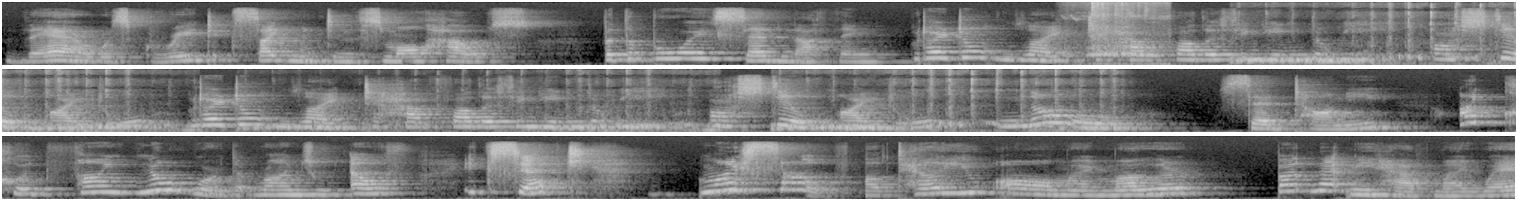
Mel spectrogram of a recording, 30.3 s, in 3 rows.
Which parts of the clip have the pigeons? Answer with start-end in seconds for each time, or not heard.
7.0-17.6.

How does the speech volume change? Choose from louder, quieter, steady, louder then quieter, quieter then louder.
steady.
